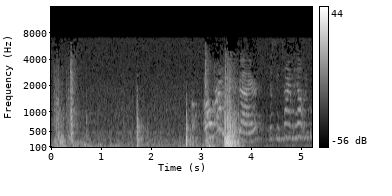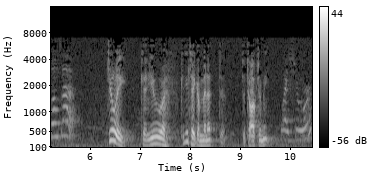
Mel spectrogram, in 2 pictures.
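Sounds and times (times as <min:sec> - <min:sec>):
bookshop door opening and closing: 0:00.0 - 0:00.7, 0:02.7 - 0:03.9
speech: 0:03.8 - 0:10.4.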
